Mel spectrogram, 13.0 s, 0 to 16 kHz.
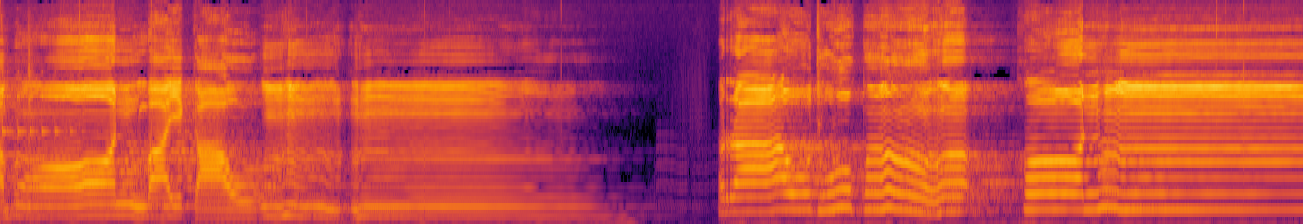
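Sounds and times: man chanting: 0:00.0 - 0:06.6, 0:07.2 - 0:13.0.

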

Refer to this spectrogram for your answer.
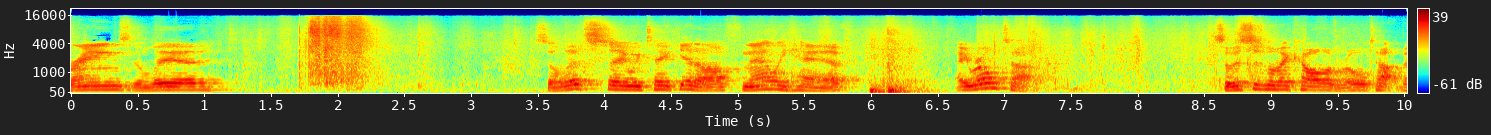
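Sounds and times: backpack fabric and straps rustling: 0:05.8 - 0:09.1.

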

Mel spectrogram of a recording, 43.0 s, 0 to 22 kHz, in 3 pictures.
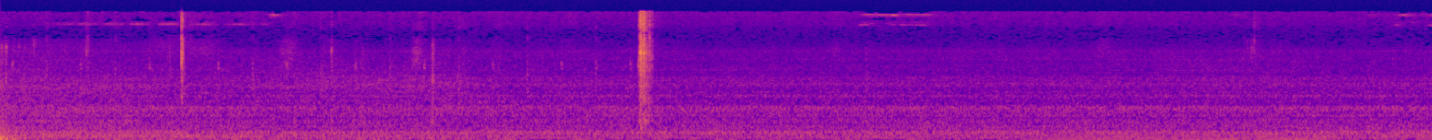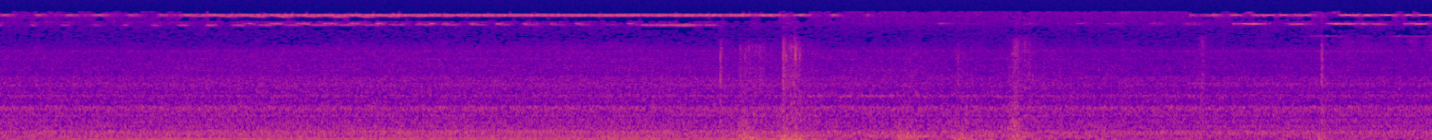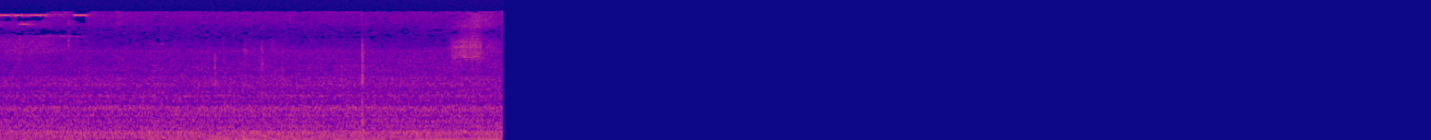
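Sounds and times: car engine and tyre rumble: 0:00.0 - 0:33.7.

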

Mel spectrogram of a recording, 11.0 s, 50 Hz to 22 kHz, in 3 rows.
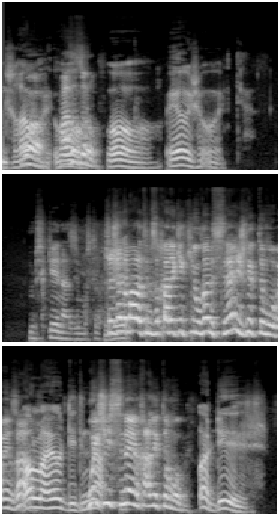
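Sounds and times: man speaking: 0:00.0 - 0:03.0, 0:04.0 - 0:11.0.

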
